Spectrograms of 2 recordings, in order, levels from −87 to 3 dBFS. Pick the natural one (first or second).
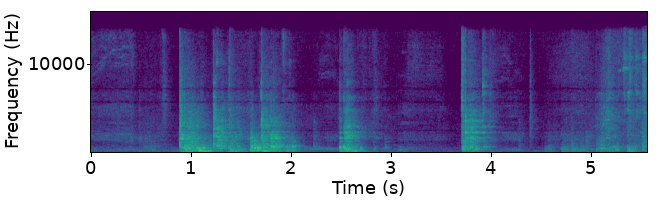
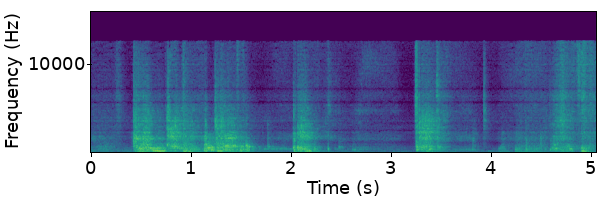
first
